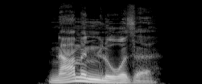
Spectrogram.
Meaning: inflection of namenlos: 1. strong/mixed nominative/accusative feminine singular 2. strong nominative/accusative plural 3. weak nominative all-gender singular
- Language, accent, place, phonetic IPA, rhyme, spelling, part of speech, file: German, Germany, Berlin, [ˈnaːmənˌloːzə], -aːmənloːzə, namenlose, adjective, De-namenlose.ogg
